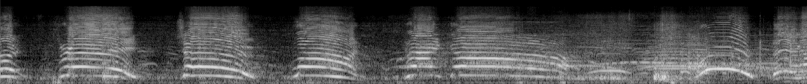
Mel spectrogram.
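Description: A run of loud, drawn-out shouted cries, about eight in all, one voice at a time, each rising and then falling in pitch: pirate-style yelling.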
